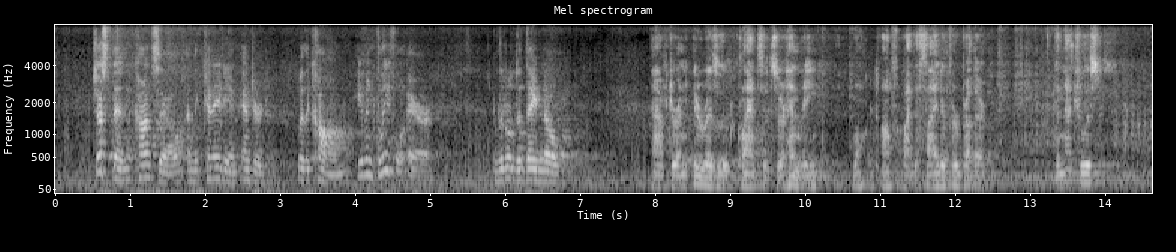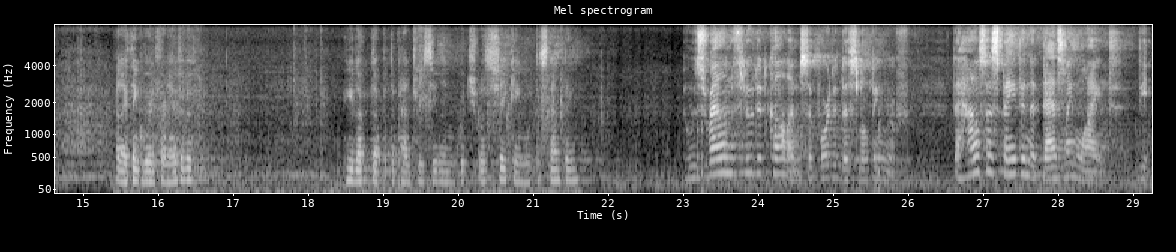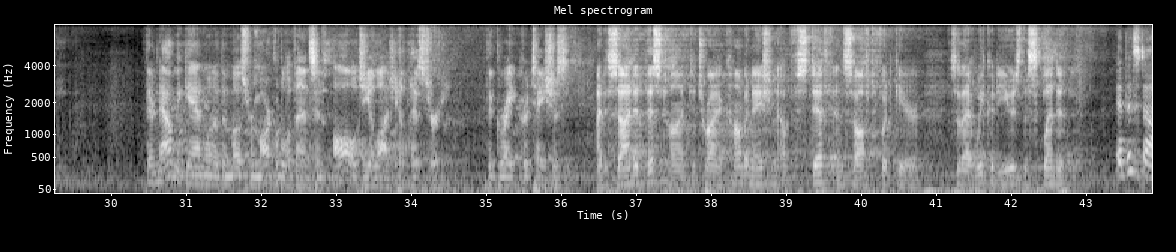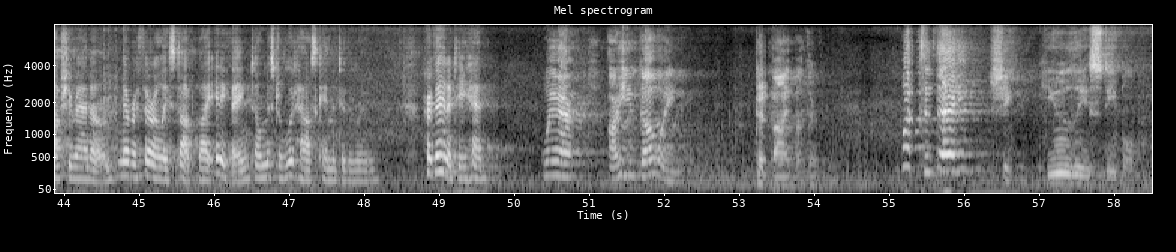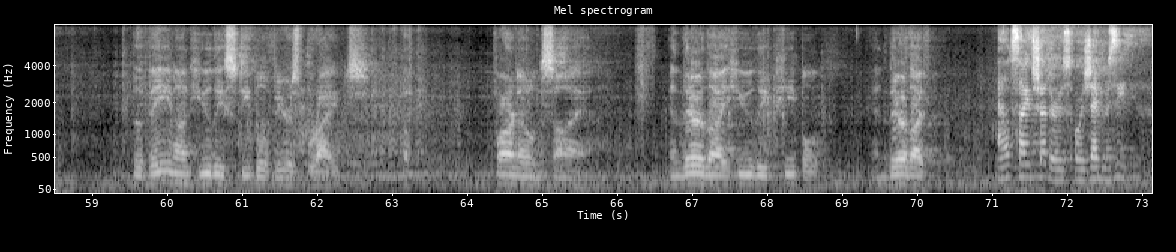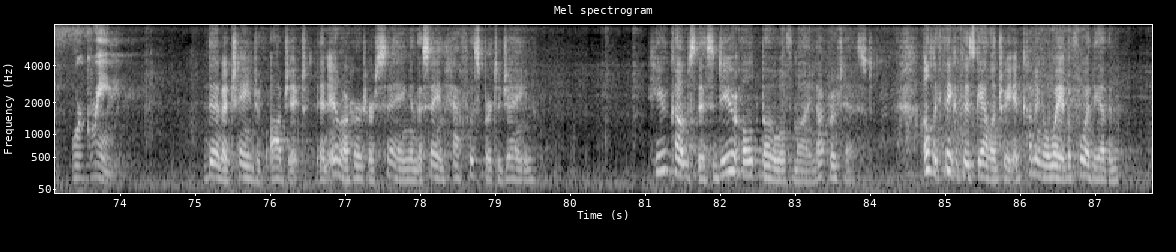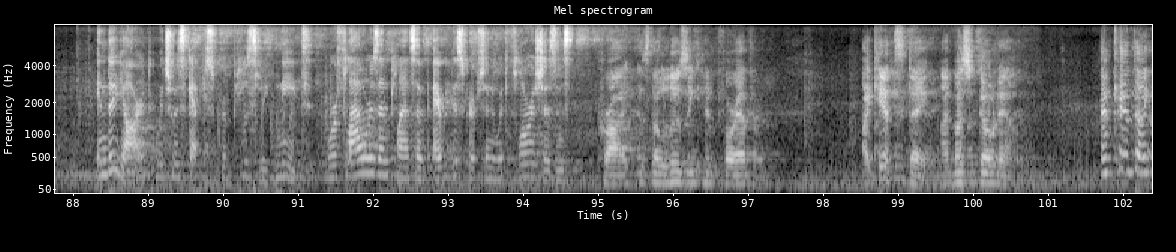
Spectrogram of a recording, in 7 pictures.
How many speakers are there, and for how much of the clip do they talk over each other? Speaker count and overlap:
9, no overlap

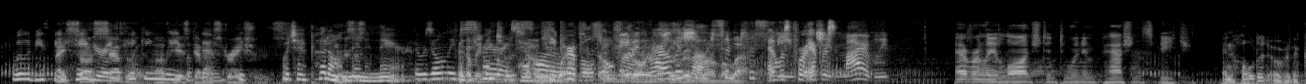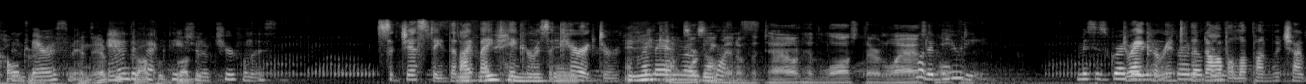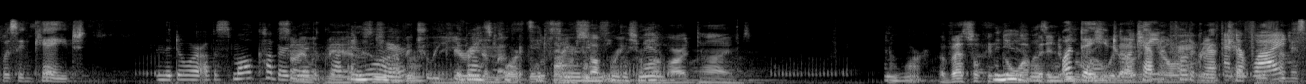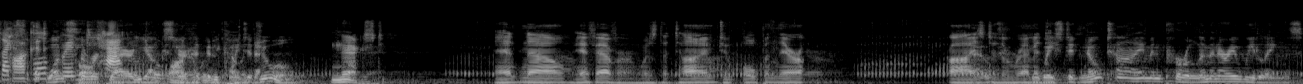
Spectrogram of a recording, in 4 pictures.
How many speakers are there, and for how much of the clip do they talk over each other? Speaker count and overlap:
9, about 49%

